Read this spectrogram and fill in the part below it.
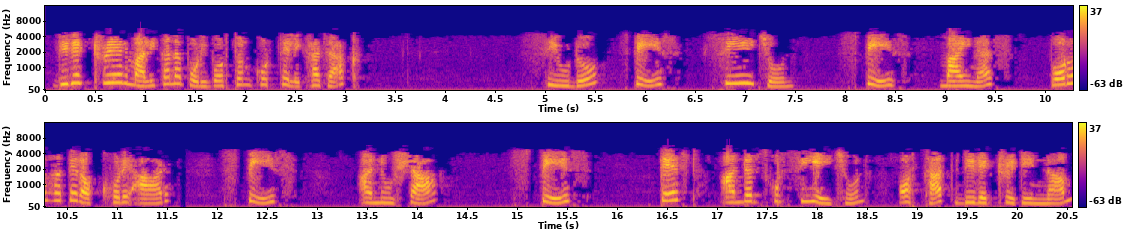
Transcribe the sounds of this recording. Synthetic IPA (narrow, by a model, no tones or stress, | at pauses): ɖiɾek̚ʈoɾieɾmalikanapoɾiboɾt̪onkoɾt̪elekʰad͡ʑak | siwɖo | spesː | iejt͡ɕon | spes | majnas | b̥ɔɾoɦat̪eɾɔkʰːoɾeʔaɾ | spes | anuʃa | spes | ʈesʈ | aɳɖaɾskoɾsiejt͡ɕon | ɔɾt̪ʰat̪ɖiɾek̚ʈoɾiʈiɾnam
